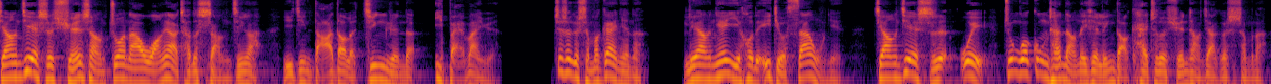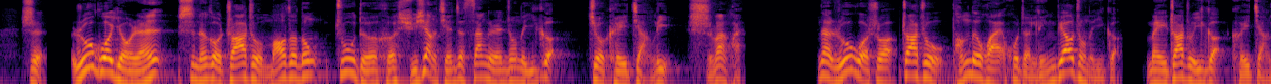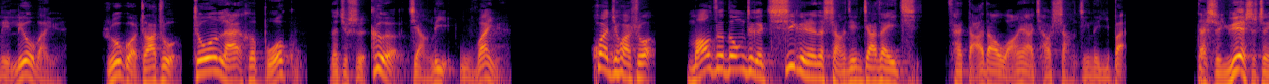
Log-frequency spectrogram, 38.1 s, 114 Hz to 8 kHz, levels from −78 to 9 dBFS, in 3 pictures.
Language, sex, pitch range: Chinese, male, 95-155 Hz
